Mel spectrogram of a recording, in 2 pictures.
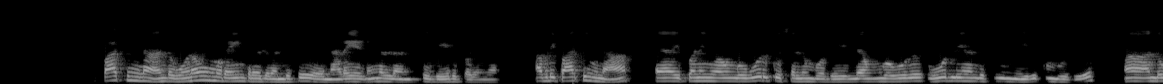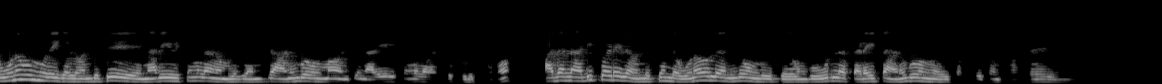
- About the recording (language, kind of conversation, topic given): Tamil, podcast, உங்கள் ஊரில் உங்களால் மறக்க முடியாத உள்ளூர் உணவு அனுபவம் எது?
- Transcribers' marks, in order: other background noise; unintelligible speech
